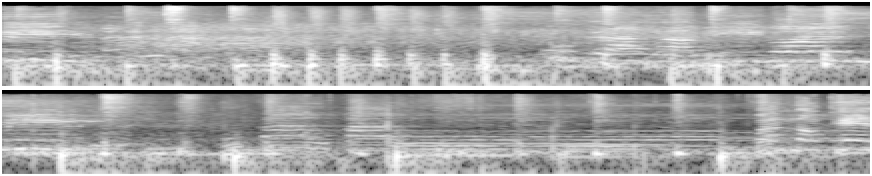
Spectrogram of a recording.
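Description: A Cádiz carnival chirigota group singing together over a steady drum beat, the voices coming in about three seconds in and holding long notes in the second half.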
